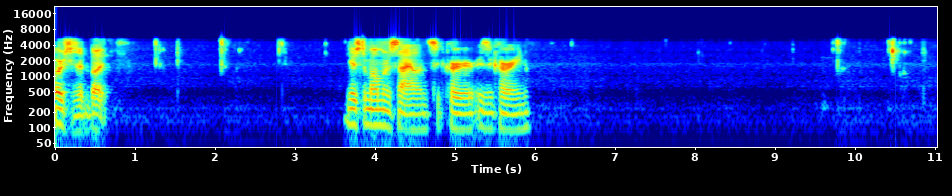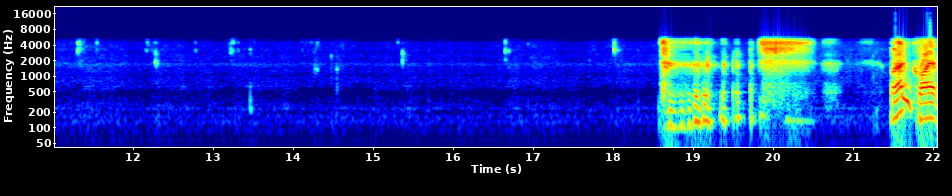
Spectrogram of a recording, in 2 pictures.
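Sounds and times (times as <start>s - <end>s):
mouth chewing: 9.2s - 15.6s.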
